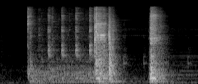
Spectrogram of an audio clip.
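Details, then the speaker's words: 1973 Gottlieb Kingpin pinball after ball-trough relay circuit repair, ball placed in the trough: relay clicks in, score motor chatters through quick clicks, then a sharp thump as the ball kicks out. Normal ball return cycle. "That pulled in, the motor spun round, the relay released, and you heard the ball kick out."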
